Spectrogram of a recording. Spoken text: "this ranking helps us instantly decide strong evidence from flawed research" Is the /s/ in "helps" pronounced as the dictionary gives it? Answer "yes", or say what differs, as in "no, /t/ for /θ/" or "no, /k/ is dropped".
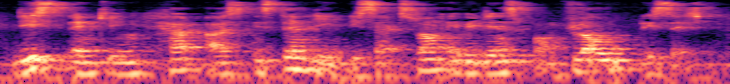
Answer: no, /s/ is dropped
